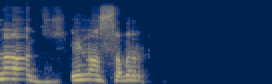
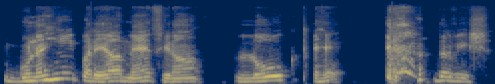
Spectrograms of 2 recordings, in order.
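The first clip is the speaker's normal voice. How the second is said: drawn-out, louder chanting of the verse; slow recitation; 4 dB louder, slower than usual. Acted. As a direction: recite the shloka slowly and deliberately. Recites Farid shloka. (ਹੌਲੀ ਹੌਲੀ ਸ਼ਲੋਕ ਦਾ ਪਾਠ)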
